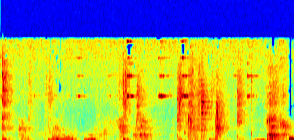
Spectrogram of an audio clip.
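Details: Two young wolfdogs about one year old, a timber wolf Malamute mix and a Rottweiler timber wolf mix, playing together; low rough growls and grumbles come in short uneven bursts with scuffling noise between.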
